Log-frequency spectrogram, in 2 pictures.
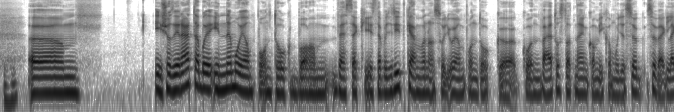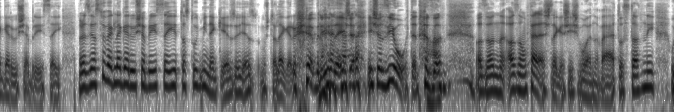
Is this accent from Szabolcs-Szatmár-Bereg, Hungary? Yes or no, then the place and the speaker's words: no; Eger, Heves, Hungary; én egri vagyok, alapból a Bükkben nőttem fel, farkasok neveltek.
